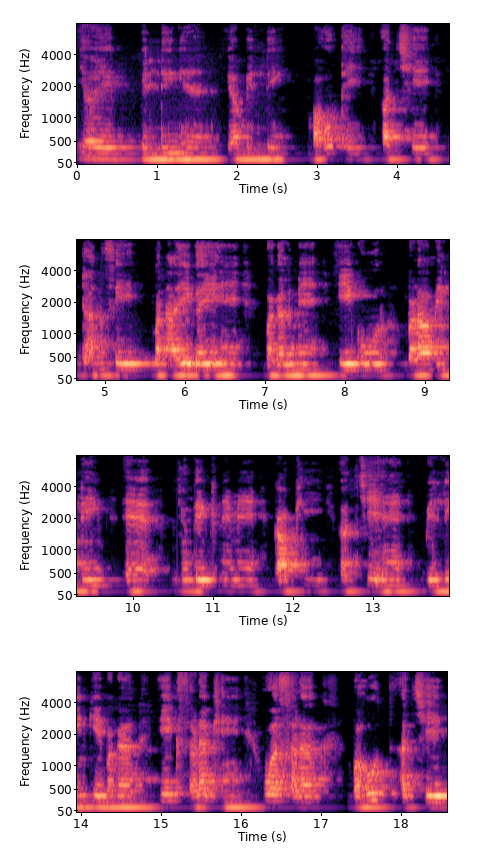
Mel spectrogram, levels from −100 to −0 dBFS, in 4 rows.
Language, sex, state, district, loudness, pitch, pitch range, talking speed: Hindi, male, Bihar, Lakhisarai, -24 LUFS, 120 Hz, 115-125 Hz, 125 wpm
